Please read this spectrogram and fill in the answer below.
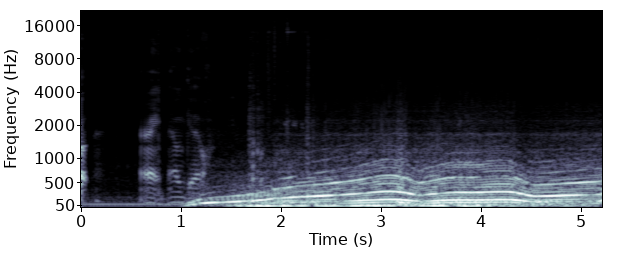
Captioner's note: engine revving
